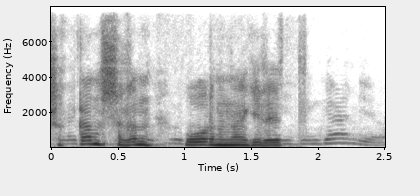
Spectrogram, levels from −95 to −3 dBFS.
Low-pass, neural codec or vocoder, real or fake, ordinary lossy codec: none; codec, 16 kHz, 4 kbps, FreqCodec, smaller model; fake; none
